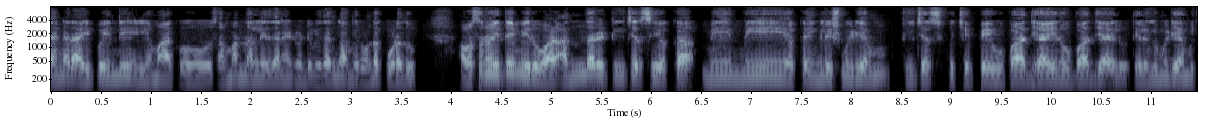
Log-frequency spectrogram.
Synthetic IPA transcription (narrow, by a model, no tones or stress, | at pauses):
ɐŋɡɐd̪aːɐjipo̞ːjind̪iɐmaːkusɐmbɐnd̪ʱɐnle̞ːd̪ɐne̞ːʈuʋɐɳʈiʋid̪ʱɐŋɡaːmiːɾuɳɖɐkuːɽɐd̪u | ɐʋɐsɐɾɐmɐjt̪̬e̞ːmiːɾuʋaːɭ̰ɐ̰nd̪ɐɾiʈiːt͡ʃɐɾsjɔkːɐmimiːjɔkːɐiŋɡliʂmiːɽijɐmʈiːt͡ʃɐɾskut͡ʃepːe̞ːupaːd̪ʱjaːjɐnɐupaːd̪ʱjaːjɐlut̪e̞luɡumiːɽijɐmk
